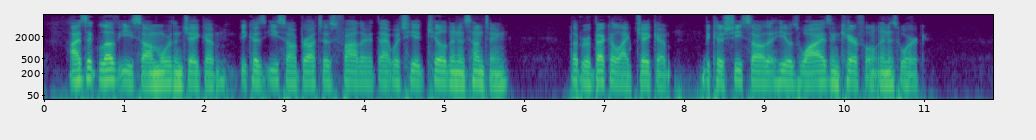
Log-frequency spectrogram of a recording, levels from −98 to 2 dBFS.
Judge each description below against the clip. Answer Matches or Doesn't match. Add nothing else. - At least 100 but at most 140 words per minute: Doesn't match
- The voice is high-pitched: Doesn't match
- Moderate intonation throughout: Doesn't match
